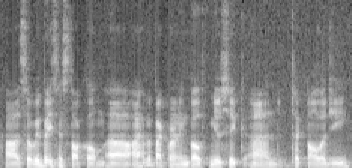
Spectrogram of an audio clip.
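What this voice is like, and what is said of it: Swedish accent. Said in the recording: “I'm from Sweden, and maybe that's because you will hear that on my accent, maybe.”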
